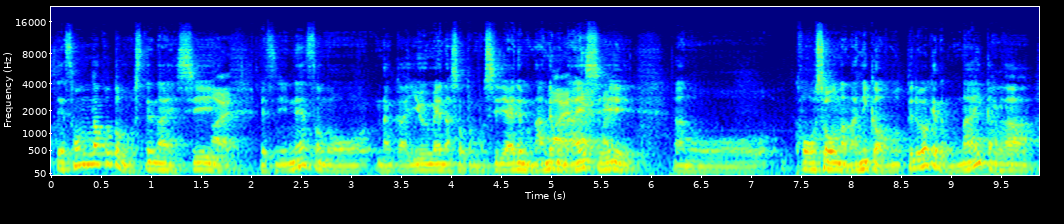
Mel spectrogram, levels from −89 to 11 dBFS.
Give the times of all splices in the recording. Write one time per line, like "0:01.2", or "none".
none

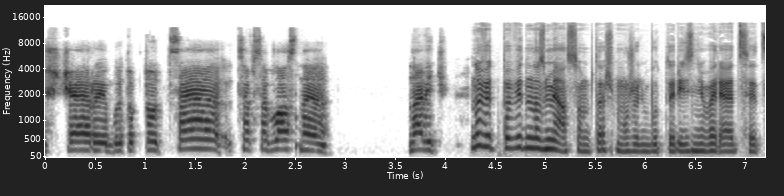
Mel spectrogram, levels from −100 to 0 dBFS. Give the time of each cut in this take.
0:04.2

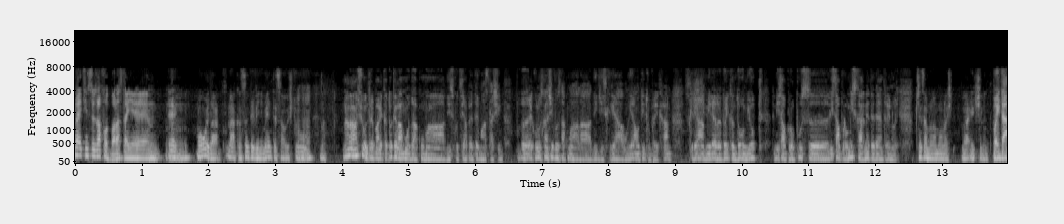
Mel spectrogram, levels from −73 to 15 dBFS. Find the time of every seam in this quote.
0:03.7
0:12.6

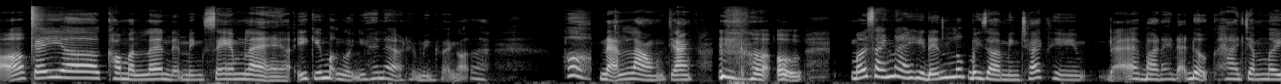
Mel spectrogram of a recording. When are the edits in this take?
0:05.9
0:07.1

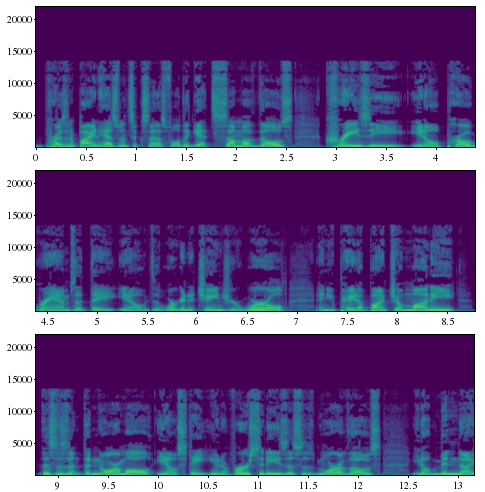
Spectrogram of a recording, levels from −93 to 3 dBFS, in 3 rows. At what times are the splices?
0:05.5

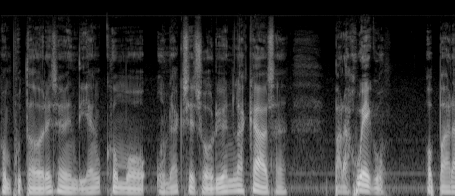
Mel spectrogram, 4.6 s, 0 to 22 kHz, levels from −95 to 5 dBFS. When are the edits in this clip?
none

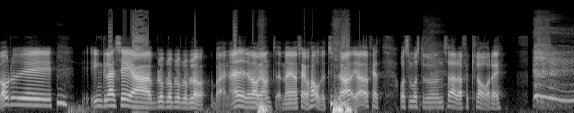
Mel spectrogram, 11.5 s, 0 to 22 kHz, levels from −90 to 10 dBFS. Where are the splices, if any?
0:10.5

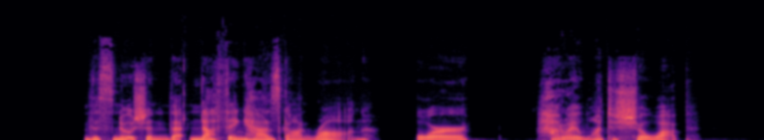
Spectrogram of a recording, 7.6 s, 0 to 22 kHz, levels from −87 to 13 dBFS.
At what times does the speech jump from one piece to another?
0:04.1

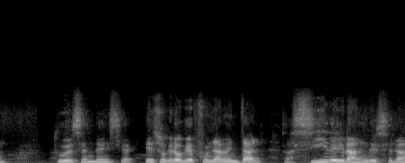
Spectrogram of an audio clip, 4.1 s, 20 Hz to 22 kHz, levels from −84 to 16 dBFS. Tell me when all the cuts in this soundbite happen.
0:01.4
0:02.8

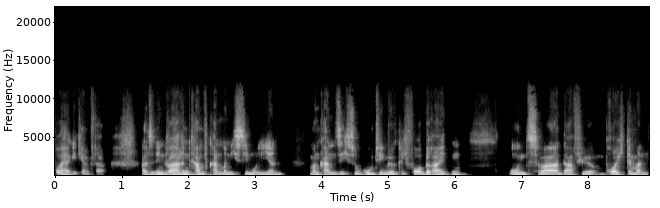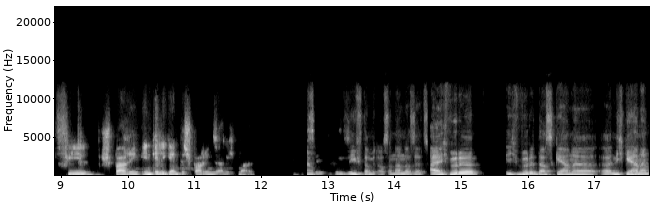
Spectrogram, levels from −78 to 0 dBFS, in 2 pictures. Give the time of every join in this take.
0:08.9
0:12.7
0:14.5

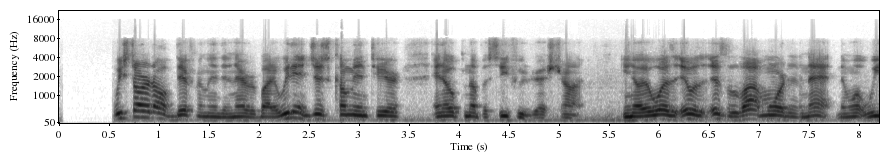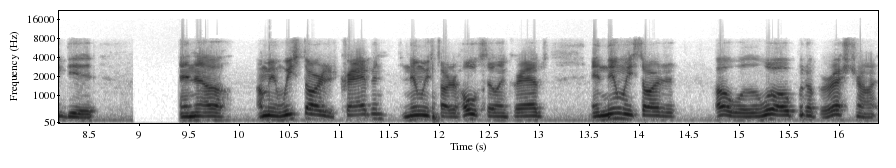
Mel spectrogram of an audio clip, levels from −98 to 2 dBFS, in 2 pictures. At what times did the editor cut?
0:11.6

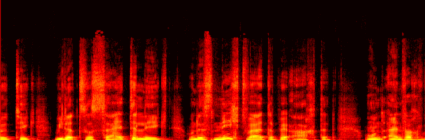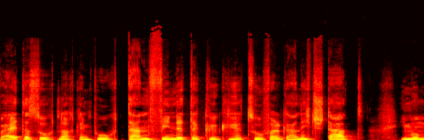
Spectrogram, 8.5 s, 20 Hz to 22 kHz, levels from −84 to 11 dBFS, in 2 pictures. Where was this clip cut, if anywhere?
0:05.4

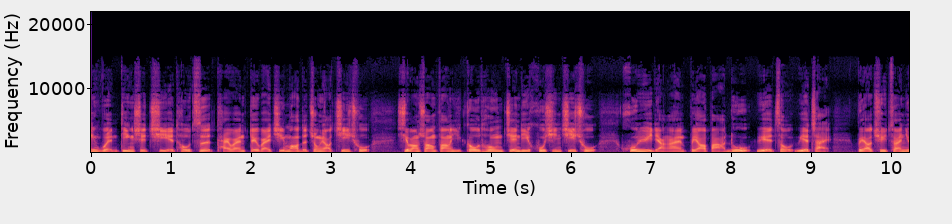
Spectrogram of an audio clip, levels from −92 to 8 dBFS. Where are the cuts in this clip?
0:03.7

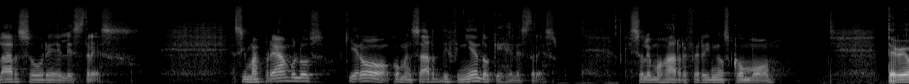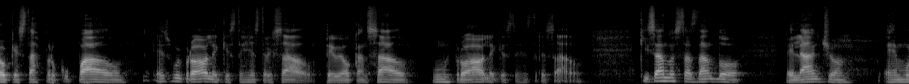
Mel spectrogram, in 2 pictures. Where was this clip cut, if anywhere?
0:02.3
0:06.2

